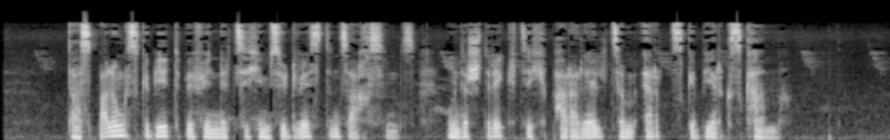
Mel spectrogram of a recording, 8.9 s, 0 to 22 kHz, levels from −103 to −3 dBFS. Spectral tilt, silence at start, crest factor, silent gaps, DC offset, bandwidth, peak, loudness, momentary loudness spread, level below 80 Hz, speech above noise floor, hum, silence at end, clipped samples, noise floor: -3 dB/octave; 0.7 s; 18 dB; none; under 0.1%; 13.5 kHz; 0 dBFS; -16 LUFS; 11 LU; -40 dBFS; 38 dB; none; 1.1 s; under 0.1%; -55 dBFS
